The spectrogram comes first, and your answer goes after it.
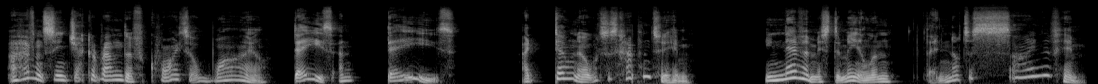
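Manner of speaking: high, fretful neighbour voice; an anxious old lady reporting a missing cat; worried neighbour. A narrator's reading. Betty voiced in story.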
